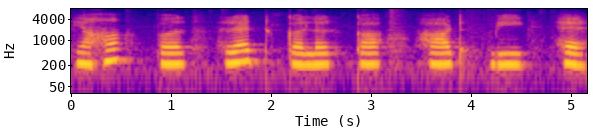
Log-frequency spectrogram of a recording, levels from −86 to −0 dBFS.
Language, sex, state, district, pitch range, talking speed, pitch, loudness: Hindi, female, Himachal Pradesh, Shimla, 215-230 Hz, 95 wpm, 220 Hz, -17 LUFS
